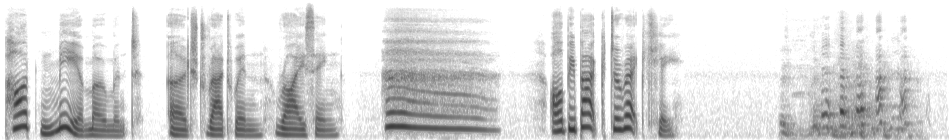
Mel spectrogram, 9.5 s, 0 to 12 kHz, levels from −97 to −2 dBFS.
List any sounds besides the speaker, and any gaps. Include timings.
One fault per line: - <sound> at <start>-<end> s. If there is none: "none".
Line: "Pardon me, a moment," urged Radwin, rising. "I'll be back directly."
- sigh at 3.8-5.0 s
- laugh at 7.8-9.3 s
